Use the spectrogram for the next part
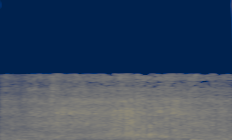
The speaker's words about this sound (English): The sound of U.S. Navy helicopters loading up with humanitarian relief supplies for northern Japan.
